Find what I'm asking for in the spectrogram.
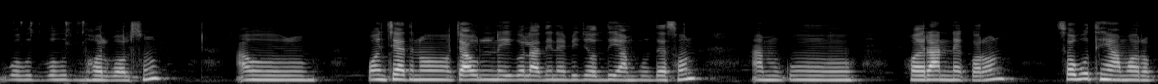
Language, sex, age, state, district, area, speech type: Odia, female, 45-60, Odisha, Bargarh, urban, spontaneous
